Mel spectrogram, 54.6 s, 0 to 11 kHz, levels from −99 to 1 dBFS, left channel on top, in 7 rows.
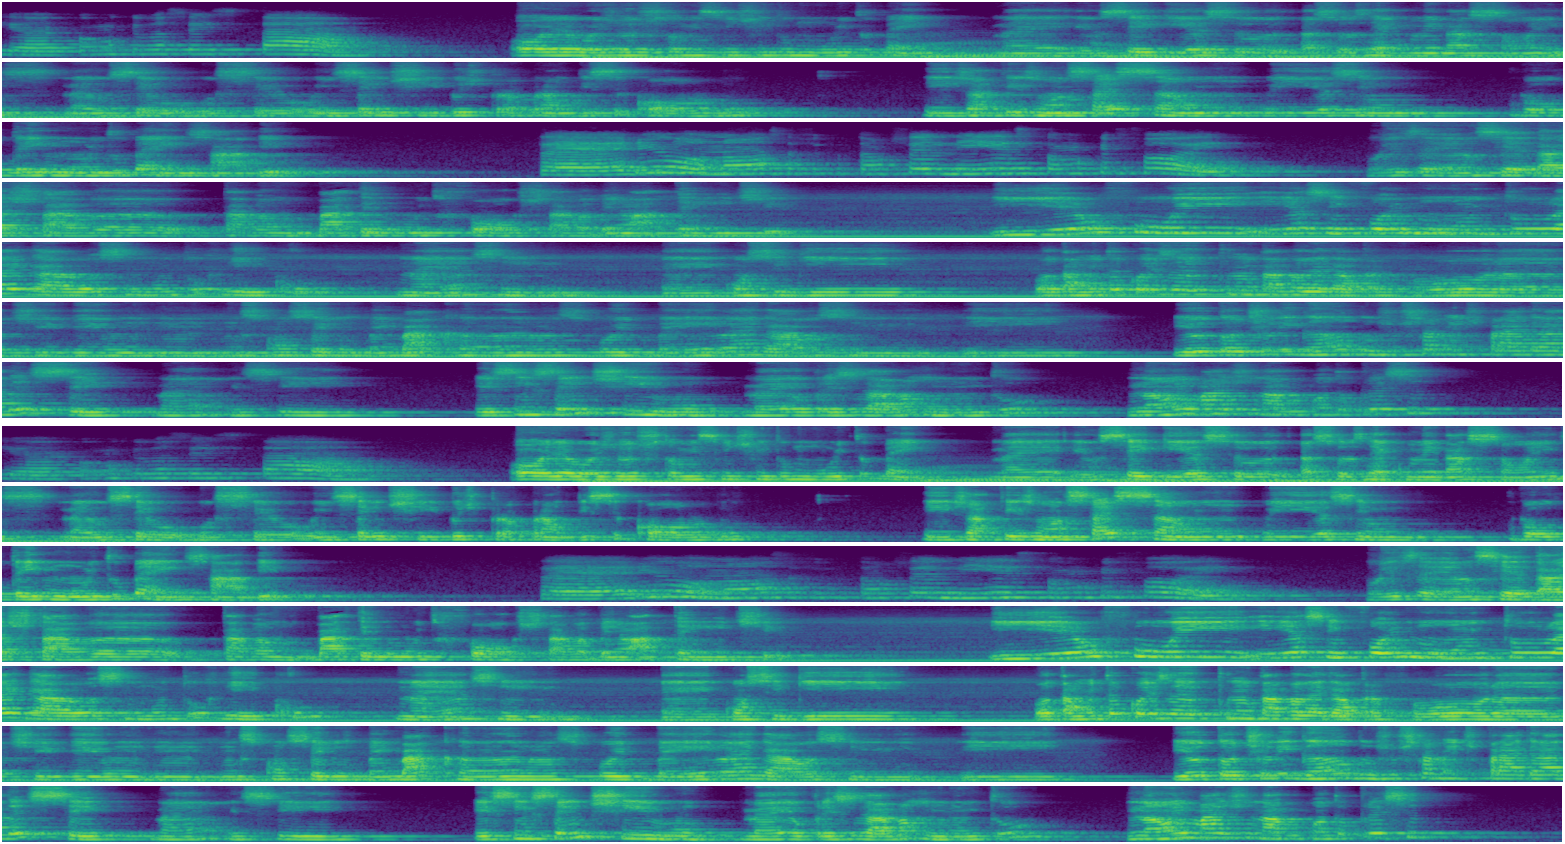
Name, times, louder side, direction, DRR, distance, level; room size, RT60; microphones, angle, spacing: voice 1, 0.0-1.8 18.3-19.5 19.9-21.8, left 1 dB, 70° left, 3 dB, 0.7 m, -29 dB
voice 2, 2.6-11.5 12.4-14.9 15.3-17.1 22.4-27.4 28.4-32.8 33.2-34.1 34.5-35.8 36.4-44.4 44.9-48.6 49.2-52.0 52.5-53.9, right 3 dB, 55° right, 9 dB, 0.3 m, -21 dB
sound 1, 2.9-8.4, equal, 5° right, 0.8 m, -31 dB
Mechanical fan, 26.0-44.5, left 3 dB, 75° right, 1.2 m, -38 dB
4.5 x 3.0 x 2.4 m, 1.0 s
head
